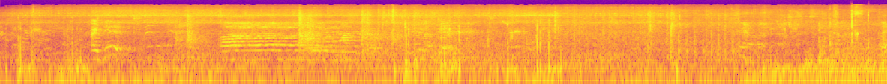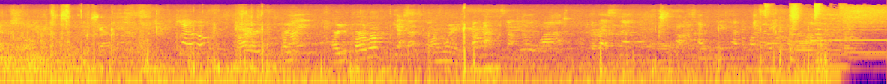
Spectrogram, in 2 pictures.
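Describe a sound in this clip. Adults talk casually nearby.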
